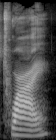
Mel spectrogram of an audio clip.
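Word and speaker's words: Thoai: So his Vietnamese name is Twi and that the movie Twilight just simply reminds them of Twi if you guys get it.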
